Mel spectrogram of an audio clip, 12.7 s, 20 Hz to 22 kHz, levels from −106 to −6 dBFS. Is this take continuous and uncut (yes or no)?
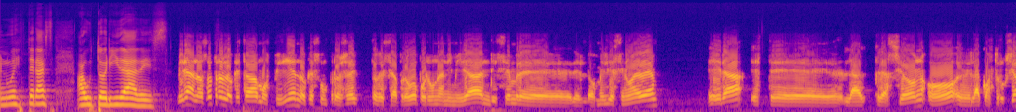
no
